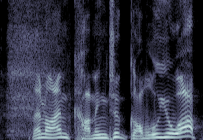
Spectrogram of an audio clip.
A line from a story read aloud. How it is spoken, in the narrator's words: roared the troll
